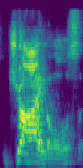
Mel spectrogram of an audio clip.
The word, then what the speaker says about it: Giles: today his name is Giles a soft G Giles uh Giles if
